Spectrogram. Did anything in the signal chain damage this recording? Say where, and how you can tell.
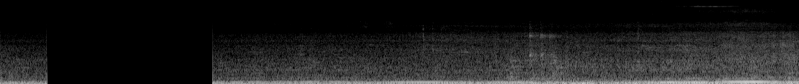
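Yes. An audio dropout to silence runs from 0.47 to 2.13 s: the sound cuts off mid-flow and resumes abruptly, with about 1.7 s of silence between. The likely cause is a lost input link or mute while recording continued. Unlike a noise gate, no room tone survives.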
